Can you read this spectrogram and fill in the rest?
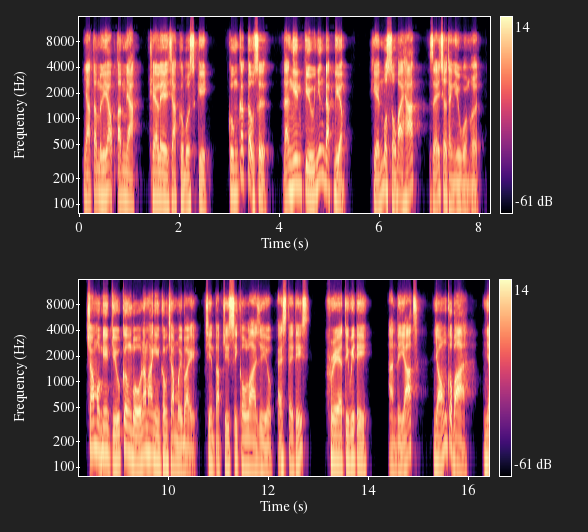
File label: narration; Vi Sao Mot Bai Hat Co The Mac Ket Trong Dau Ban Ca Ngay; StickerMan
